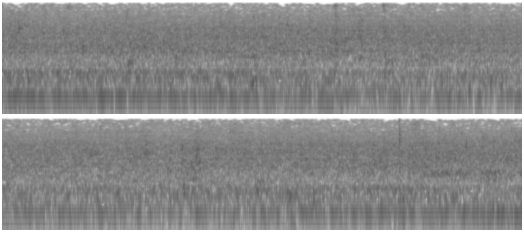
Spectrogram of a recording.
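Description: A steady machine hum: a constant low tone with a fainter higher tone over an even hiss, unchanging throughout.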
